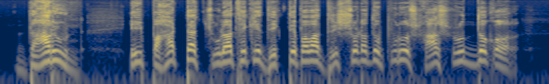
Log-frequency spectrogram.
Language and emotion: Bengali, surprised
